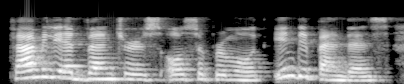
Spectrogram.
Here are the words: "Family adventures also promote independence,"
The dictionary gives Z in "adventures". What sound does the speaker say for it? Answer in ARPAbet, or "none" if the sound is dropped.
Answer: S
